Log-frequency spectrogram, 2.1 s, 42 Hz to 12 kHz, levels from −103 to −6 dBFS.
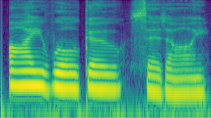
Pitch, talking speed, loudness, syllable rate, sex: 170 Hz, 140 wpm, -15 LUFS, 2.6 syllables/s, female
